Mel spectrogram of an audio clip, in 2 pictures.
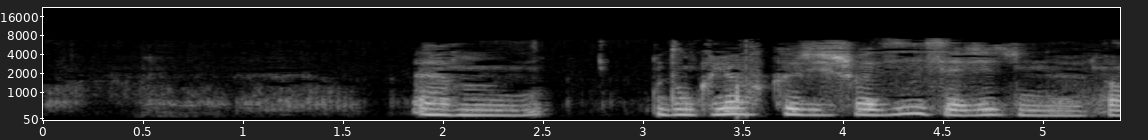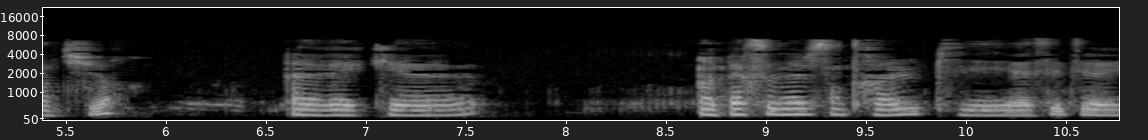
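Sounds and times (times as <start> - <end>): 
domestic cat purring on an art book: 0.0 - 2.6, 8.0 - 9.1
speech: 1.8 - 5.9, 6.6 - 7.6, 8.6 - 10.7.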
